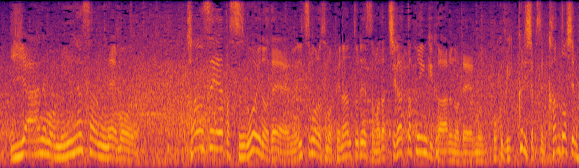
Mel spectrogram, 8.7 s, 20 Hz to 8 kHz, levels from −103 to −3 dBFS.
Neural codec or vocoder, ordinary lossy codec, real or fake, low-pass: none; none; real; none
